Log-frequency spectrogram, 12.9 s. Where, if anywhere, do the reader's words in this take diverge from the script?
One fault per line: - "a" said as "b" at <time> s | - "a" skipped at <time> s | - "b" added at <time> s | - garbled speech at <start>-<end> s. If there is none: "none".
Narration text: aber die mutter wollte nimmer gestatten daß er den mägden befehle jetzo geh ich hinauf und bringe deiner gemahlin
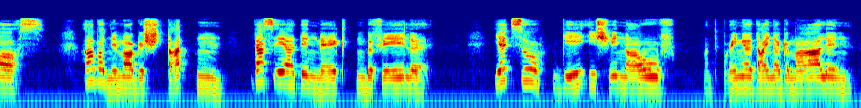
- "die mutter wollte" skipped at 1.6 s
